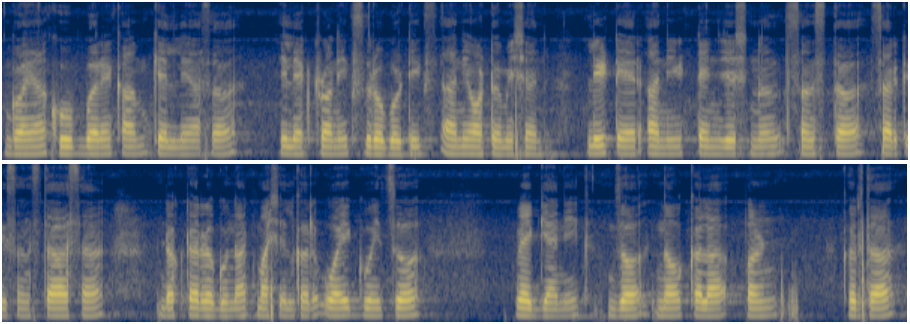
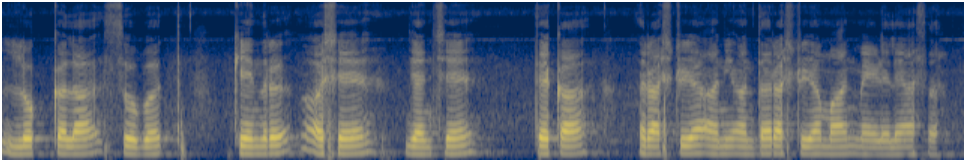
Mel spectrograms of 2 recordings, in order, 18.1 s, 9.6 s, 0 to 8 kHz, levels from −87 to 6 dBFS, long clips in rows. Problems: constant background noise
